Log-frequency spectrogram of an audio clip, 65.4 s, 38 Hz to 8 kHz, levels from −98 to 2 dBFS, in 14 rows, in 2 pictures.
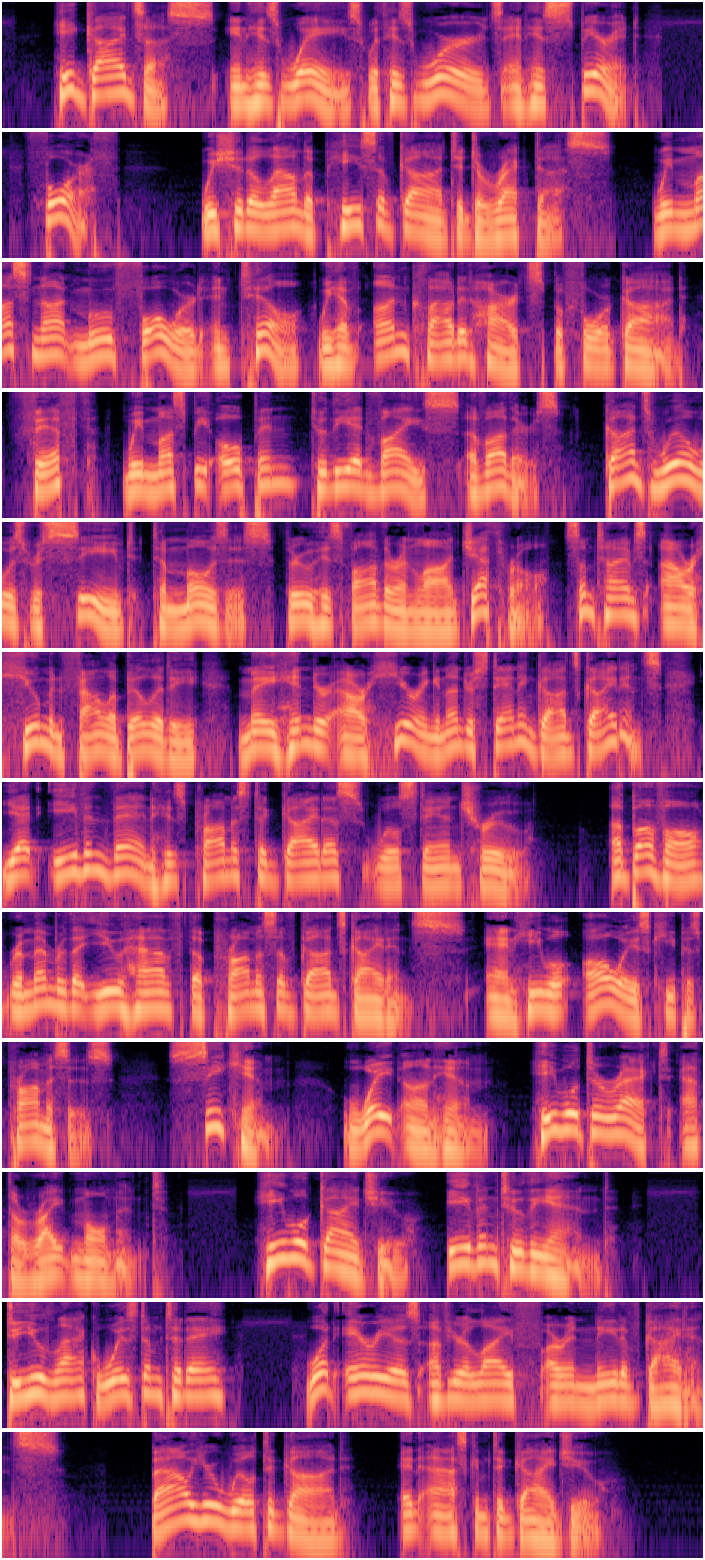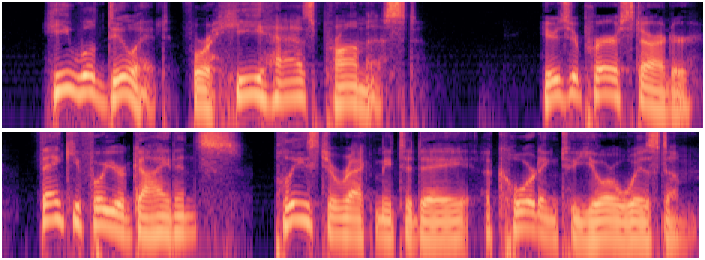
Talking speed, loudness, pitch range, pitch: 155 wpm, -18 LUFS, 100-145 Hz, 120 Hz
